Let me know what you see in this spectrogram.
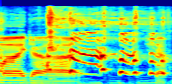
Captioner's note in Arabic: ينتحب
